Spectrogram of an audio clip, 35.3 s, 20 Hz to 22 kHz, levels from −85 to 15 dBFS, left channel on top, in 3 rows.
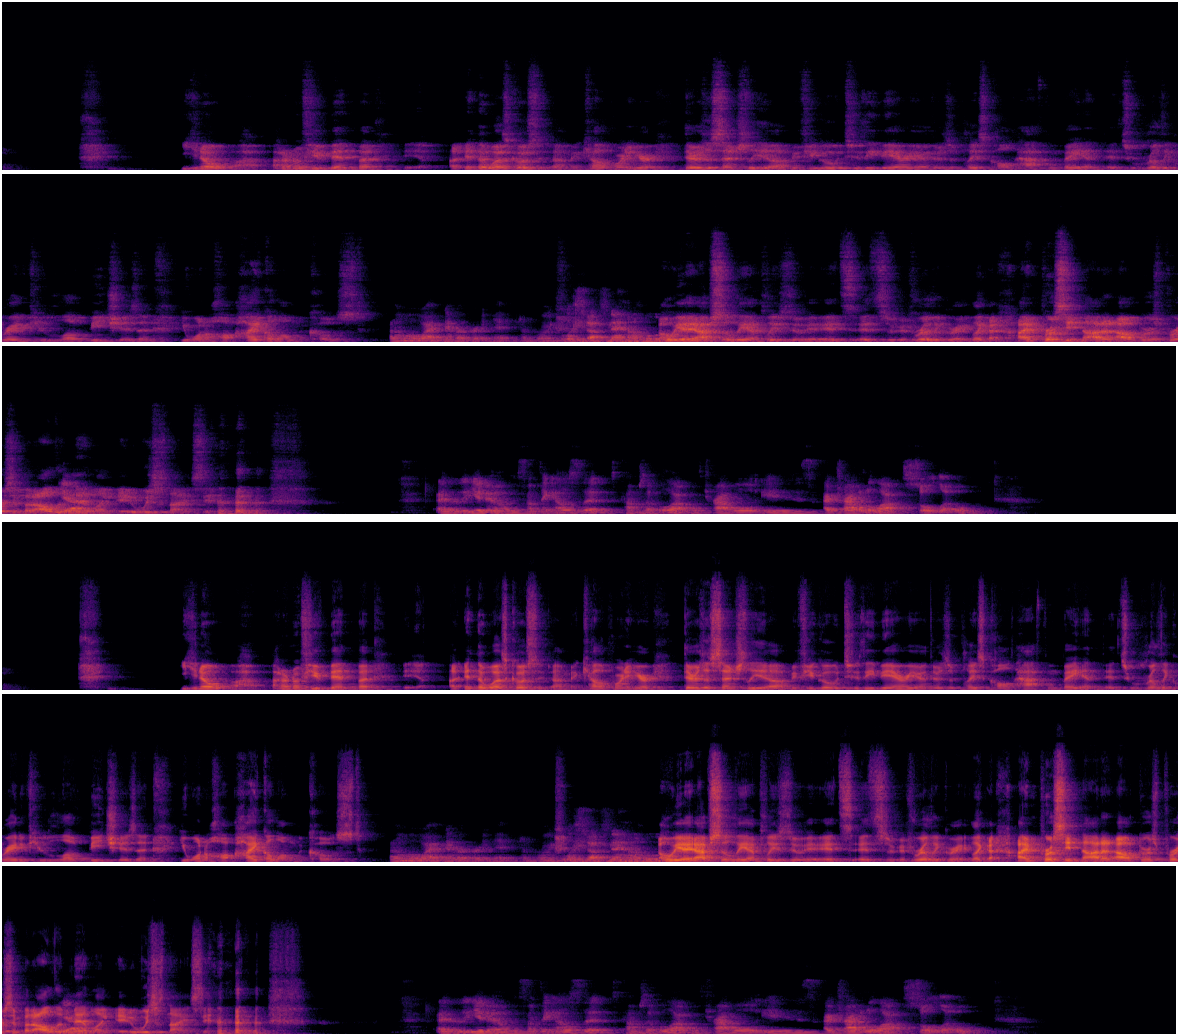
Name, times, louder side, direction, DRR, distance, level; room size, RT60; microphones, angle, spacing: voice 1, 1.8-15.3 17.3-17.4 18.3-26.5, right 5 dB, 80° right, 6 dB, 0.4 m, -32 dB
voice 2, 15.6-18.4 24.1-24.4 27.5-33.2 33.5-33.7, left 1 dB, 50° left, -3 dB, 1.0 m, -38 dB
4.3 x 2.5 x 2.6 m, 0.75 s
head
